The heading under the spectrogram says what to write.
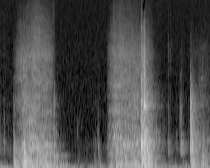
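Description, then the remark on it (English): A drawer of an old wooden desk with flaking paint slides open with a dry scraping rub, then is pushed shut with a short knock, followed by a quieter slide near the end. Fairly quiet, no talking. “I just opened a drawer and you listened to it.”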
